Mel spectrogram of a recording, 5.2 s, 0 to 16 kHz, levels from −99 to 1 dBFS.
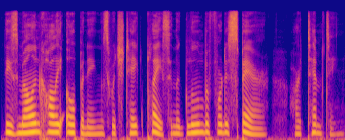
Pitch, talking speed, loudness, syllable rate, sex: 190 Hz, 150 wpm, -19 LUFS, 5.5 syllables/s, female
